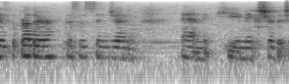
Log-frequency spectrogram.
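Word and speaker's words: St. John: like St so like St John but it's pronounced singen I don't know exactly why that's something that I should look at perhaps and share what I find in another video but it's it's pronounced singen and so this person that sees that she's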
